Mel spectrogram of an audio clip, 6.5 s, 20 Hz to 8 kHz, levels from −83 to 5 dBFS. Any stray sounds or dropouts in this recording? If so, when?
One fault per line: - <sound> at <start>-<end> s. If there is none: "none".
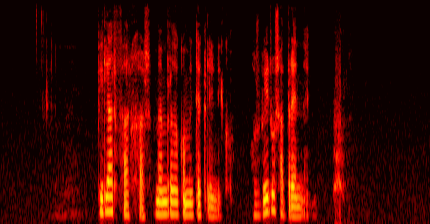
- bark at 5.0-5.3 s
